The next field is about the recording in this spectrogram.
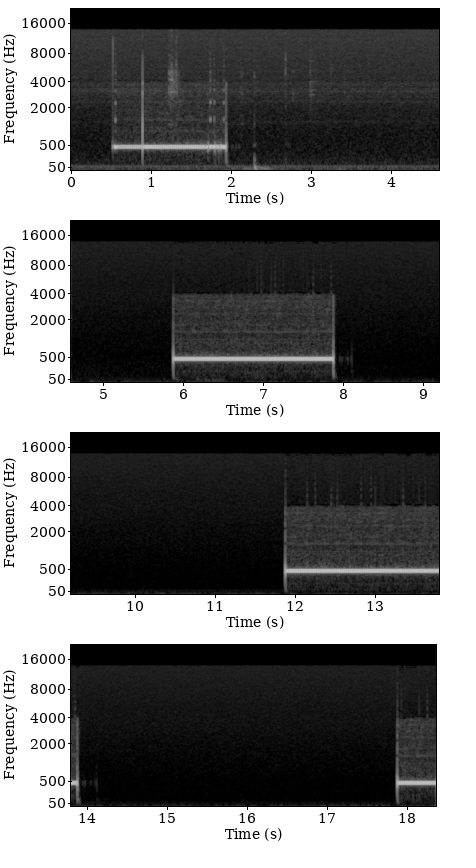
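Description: A landline telephone tone repeats in a steady cadence: a pure, even hum sounds for about two seconds, then silence for about four. Four bursts are heard, the last one cut off, after a short noisy start.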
